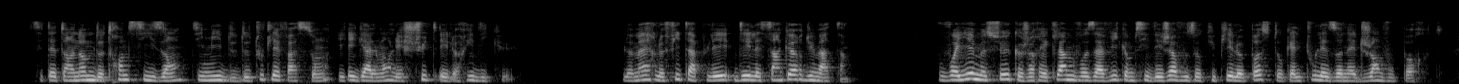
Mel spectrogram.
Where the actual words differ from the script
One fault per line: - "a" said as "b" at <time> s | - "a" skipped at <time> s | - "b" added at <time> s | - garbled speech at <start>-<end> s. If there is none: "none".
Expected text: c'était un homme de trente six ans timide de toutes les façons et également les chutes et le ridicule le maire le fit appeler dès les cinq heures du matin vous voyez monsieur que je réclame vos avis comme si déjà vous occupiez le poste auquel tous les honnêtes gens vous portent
none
